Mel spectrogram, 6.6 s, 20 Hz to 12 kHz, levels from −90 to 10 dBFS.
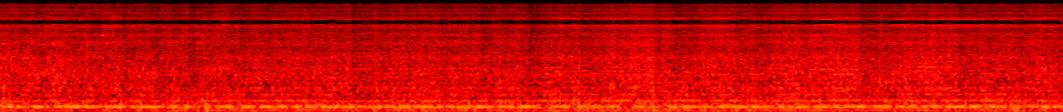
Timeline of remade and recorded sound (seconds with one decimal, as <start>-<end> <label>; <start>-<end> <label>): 0.0-1.5 remade; 1.5-6.6 recorded

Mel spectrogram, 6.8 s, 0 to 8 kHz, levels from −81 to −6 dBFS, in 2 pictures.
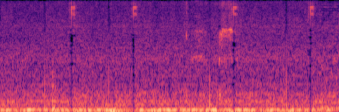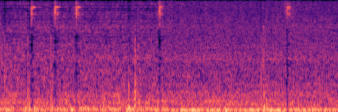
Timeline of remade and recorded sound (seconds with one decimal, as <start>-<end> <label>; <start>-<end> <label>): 0.0-3.2 recorded; 3.2-5.0 remade; 5.0-6.8 recorded

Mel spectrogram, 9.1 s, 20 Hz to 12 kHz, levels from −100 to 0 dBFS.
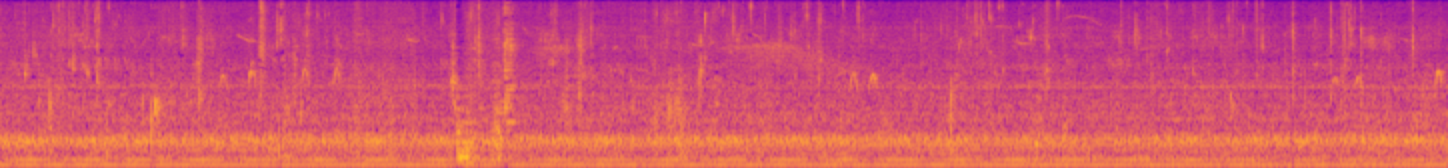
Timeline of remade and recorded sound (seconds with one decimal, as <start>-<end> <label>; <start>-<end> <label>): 0.0-9.1 recorded

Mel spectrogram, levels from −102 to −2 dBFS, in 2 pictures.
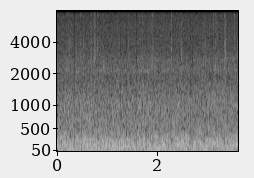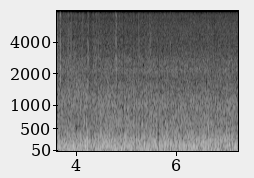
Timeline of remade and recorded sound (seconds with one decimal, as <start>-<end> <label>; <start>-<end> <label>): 0.0-7.3 recorded

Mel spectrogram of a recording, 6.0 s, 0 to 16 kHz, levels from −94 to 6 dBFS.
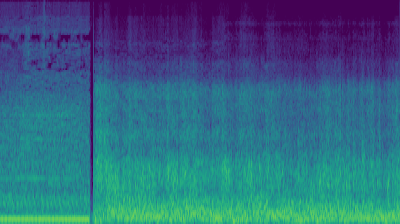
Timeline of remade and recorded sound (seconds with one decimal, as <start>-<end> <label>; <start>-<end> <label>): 0.0-6.0 recorded

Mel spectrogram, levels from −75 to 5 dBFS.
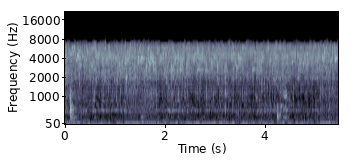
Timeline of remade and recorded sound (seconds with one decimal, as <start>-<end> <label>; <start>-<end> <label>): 0.0-0.4 recorded; 0.4-1.2 remade; 1.2-1.8 recorded; 1.8-5.1 remade; 5.1-5.5 recorded

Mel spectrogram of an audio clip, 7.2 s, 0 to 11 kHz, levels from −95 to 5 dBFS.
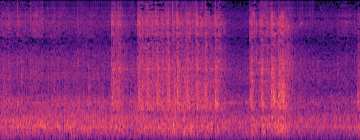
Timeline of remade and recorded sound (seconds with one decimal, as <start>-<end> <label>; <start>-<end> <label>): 0.0-0.7 recorded; 0.7-2.8 remade; 2.8-3.3 recorded; 3.3-4.1 remade; 4.1-5.2 recorded; 5.2-6.3 remade; 6.3-7.2 recorded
